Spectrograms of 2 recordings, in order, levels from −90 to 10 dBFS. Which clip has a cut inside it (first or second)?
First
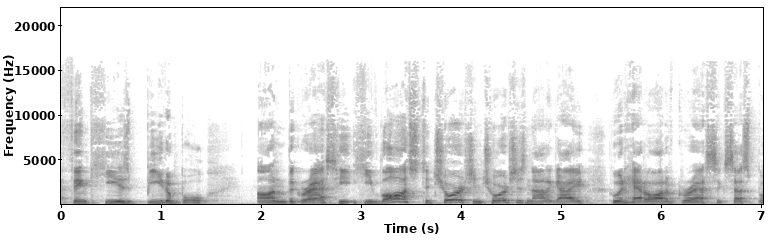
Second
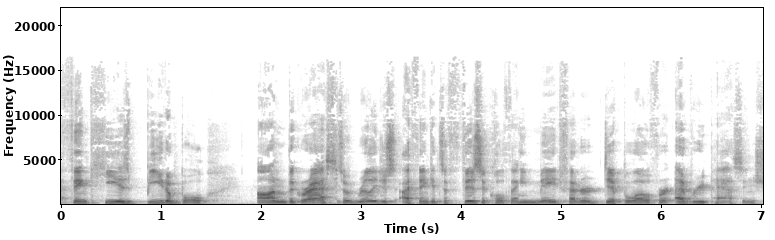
second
